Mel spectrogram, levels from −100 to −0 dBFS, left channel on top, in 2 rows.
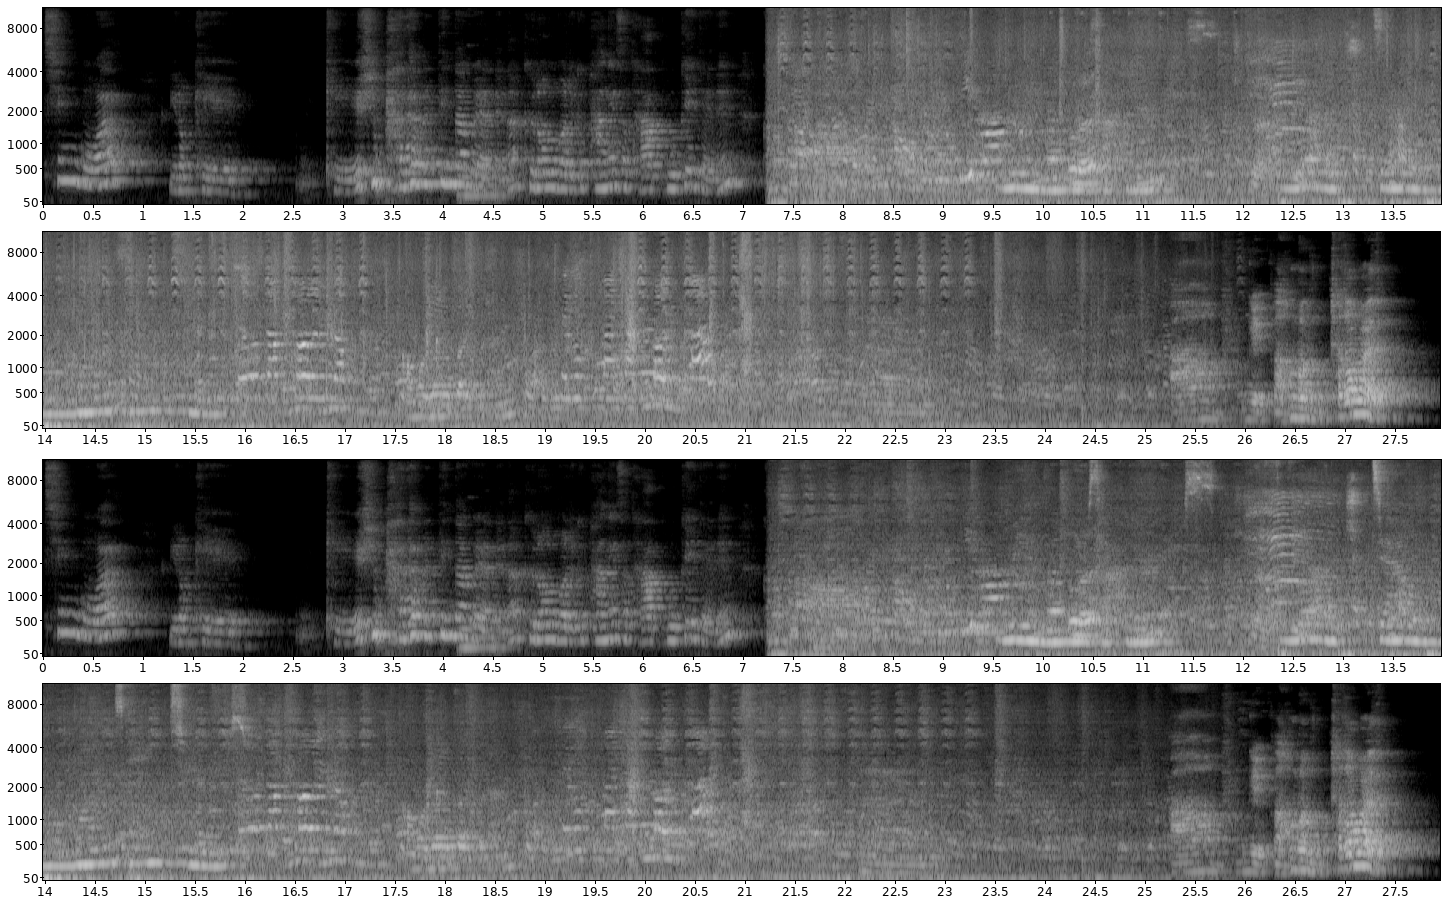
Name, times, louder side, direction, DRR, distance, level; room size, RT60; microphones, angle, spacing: voice 1, 0.0-0.8 1.3-1.9 2.8-6.9 7.2-9.0 9.3-21.3 21.7-22.2 22.7-23.3 23.8-24.4 25.0-25.2, equal, 20° left, -4 dB, 0.5 m, -45 dB
sound 1, 7.2-25.7, left 3 dB, 85° left, 0.4 m, -35 dB
voice 2, 7.6-8.5 12.1-12.4 22.1-22.9 25.2-27.3, left 1 dB, 60° left, -3 dB, 0.8 m, -36 dB
Female speech woman speaking, 9.5-13.0 13.3-16.0, right 2 dB, 75° right, 0.6 m, -34 dB
Crying sobbing, 12.0-13.2 13.6-13.7 13.9-14.3 16.1-16.2 16.7-17.5 17.8-18.0 18.3-18.4 18.8-19.4, right 3 dB, 25° right, 0.7 m, -43 dB
5.8 x 2.9 x 2.6 m, 1.0 s
head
